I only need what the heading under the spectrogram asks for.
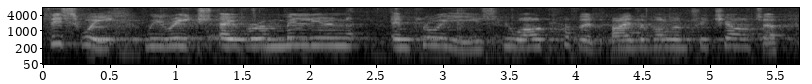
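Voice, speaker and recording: A woman's voice: fairly high pitch, fairly even intonation, moderate pace. A woman putting a formal question as a member of parliament. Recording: echoey hall with crowd murmur.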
